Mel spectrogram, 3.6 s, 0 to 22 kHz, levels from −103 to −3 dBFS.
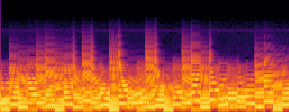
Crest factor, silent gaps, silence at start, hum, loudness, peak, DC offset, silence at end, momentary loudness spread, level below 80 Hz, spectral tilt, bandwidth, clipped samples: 12 dB; none; 0 s; none; -14 LUFS; -2 dBFS; under 0.1%; 0 s; 1 LU; -38 dBFS; -9.5 dB/octave; 6.6 kHz; under 0.1%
